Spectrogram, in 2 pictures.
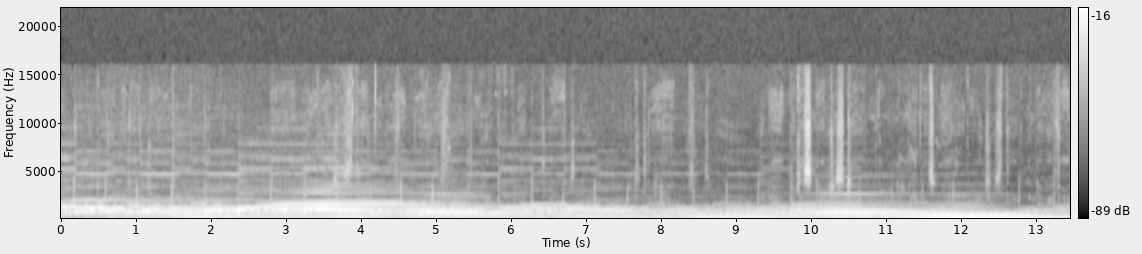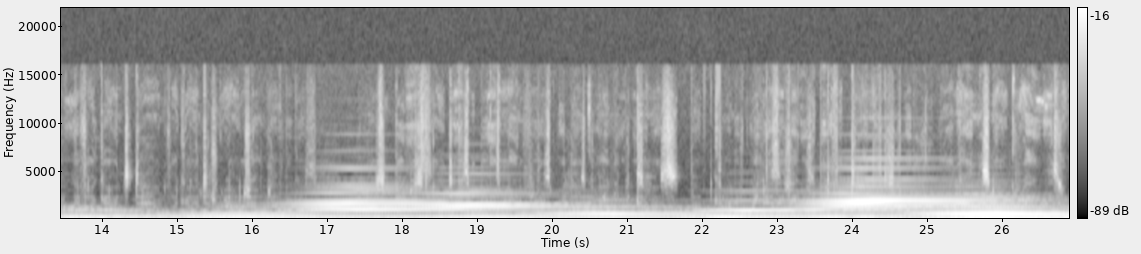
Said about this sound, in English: Then we get into like around the five minute mark is the first time you, you start to he comes in with some chimes and then this is the first time you hear whispers.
